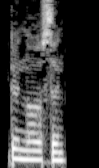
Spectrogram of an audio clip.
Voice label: "genossen", German; adjectives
